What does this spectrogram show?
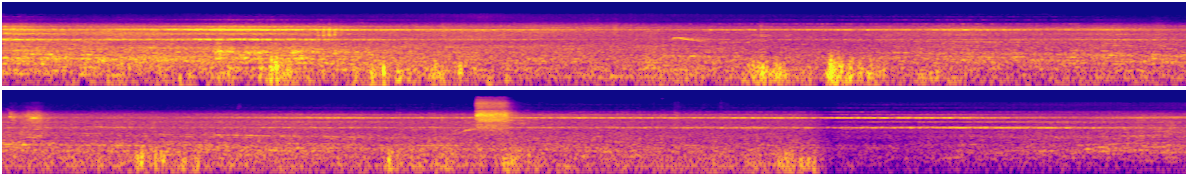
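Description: Siemens Nexas electric suburban train rumbling slowly along a station platform with a steady high whine or squeal, several loud clunks, and a brief hiss about two-thirds through.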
